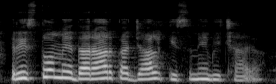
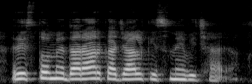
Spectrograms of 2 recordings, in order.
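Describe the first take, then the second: The two takes are said the same way.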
